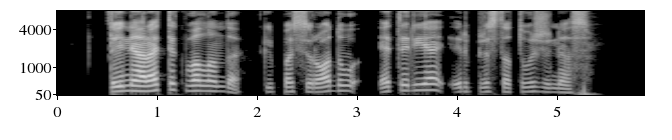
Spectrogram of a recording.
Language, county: Lithuanian, Vilnius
